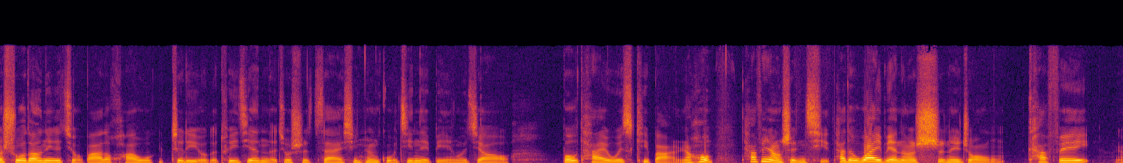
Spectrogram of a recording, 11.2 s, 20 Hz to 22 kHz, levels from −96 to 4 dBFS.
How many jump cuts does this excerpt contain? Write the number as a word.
one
